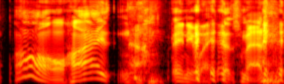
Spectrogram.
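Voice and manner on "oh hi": very high, squeezed, botched celebrity impression voice. Trying a celebrity impression after admitting nobody could do it: Christopher Walken impression. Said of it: "this is my best one".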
